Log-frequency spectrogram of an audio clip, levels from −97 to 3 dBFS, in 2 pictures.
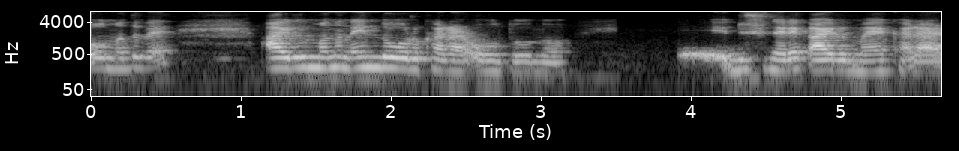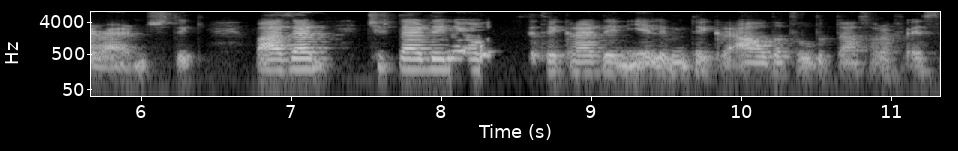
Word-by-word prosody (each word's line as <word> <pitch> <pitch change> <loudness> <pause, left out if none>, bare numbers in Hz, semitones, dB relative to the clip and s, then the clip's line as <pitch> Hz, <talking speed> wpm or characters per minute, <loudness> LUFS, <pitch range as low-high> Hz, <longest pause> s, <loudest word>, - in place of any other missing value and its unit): olmadı 200 +1 -4
ve 310 +10 -5 0.6
ayrılmanın 210 +1 +4
en 215 +2 +1
doğru 200 -2 +3
karar 175 -4 +1
olduğunu, 155 -3 -7 1.0
eee, 435 - -1
düşünerek 185 +1 +1
ayrılmaya 170 -1 +5
karar - - +2
vermiştik. - - -7 0.4
Bazen 190 +1 +3 0.2
çiftler 190 -4 0
deniyorlar, 190 +2 -1 0.2
işte, 485 0 -13
tekrar 155 - -3
deneyelim 240 +2 -4
tekrar - - -9
aldatıldıktan 150 - -5
sonra - - -14
vs. - - -10
190 Hz, 115 wpm, -24 LUFS, 165-205 Hz, 1.0 s, ayrılmaya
